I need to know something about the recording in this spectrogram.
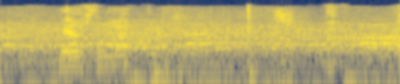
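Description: A few short, dull thuds from the boxing ring in the second half, over steady arena crowd noise.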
